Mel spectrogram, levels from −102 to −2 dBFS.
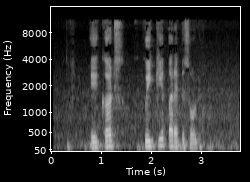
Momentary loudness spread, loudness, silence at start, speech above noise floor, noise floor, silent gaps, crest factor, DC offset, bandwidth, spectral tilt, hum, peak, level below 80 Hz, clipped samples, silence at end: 12 LU; -31 LUFS; 0.3 s; 27 dB; -57 dBFS; none; 20 dB; under 0.1%; 11.5 kHz; -5 dB/octave; none; -14 dBFS; -66 dBFS; under 0.1%; 0.05 s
